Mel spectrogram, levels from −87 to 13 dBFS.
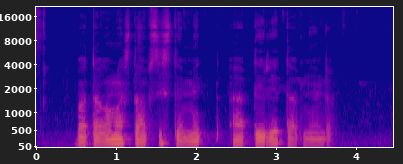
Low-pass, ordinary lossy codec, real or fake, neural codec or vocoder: none; none; real; none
